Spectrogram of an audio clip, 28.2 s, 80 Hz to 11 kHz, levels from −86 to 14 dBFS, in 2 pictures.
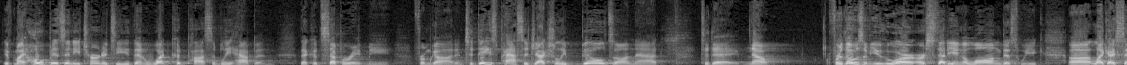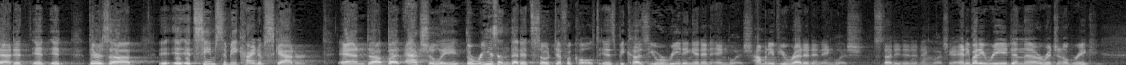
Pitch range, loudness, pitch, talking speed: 155-220 Hz, -16 LUFS, 180 Hz, 195 wpm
